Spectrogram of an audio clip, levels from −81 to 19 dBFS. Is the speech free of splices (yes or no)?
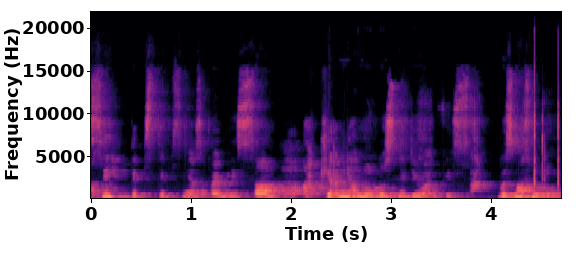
no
